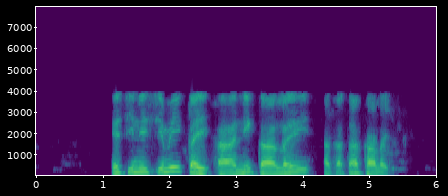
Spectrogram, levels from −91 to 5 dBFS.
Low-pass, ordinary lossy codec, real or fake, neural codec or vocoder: 7.2 kHz; AAC, 16 kbps; fake; codec, 16 kHz, 4 kbps, X-Codec, HuBERT features, trained on LibriSpeech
